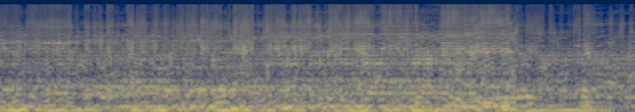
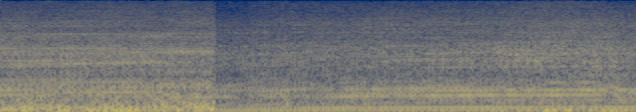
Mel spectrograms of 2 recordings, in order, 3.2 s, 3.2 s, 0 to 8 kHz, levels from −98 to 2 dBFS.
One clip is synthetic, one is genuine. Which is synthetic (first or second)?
first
